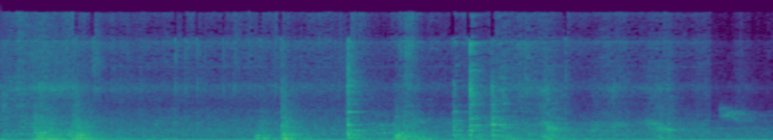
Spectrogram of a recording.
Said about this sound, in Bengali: বেগুনটা তেলের উপরে দিয়ে দিলাম বেগুনটা আমি কিছু সময় নেড়ে চেড়ে কষিয়ে নিব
